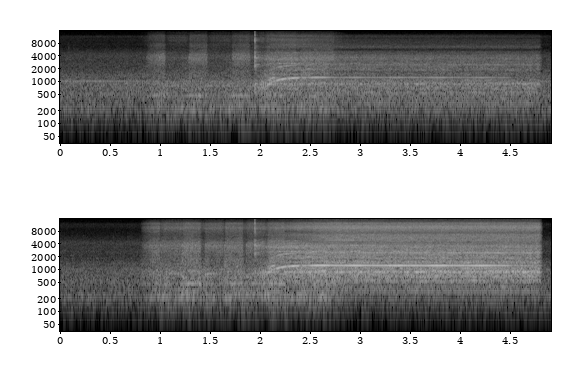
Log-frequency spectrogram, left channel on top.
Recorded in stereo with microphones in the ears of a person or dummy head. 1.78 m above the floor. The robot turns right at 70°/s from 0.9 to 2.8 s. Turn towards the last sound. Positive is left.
turn(degrees=-130)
